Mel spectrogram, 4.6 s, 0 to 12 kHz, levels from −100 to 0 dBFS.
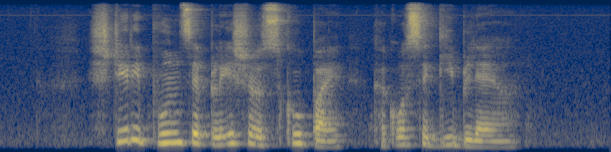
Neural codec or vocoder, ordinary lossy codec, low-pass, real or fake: none; none; 10.8 kHz; real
